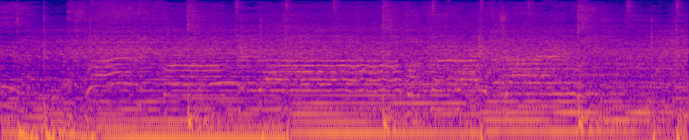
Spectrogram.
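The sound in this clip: Pop rock song playing on the radio, with a full band and steady, sustained chords at an even, loud level throughout, without any talk.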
